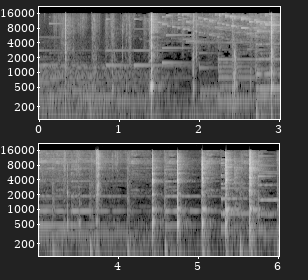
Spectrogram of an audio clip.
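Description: Light background music, over a series of irregular metallic clinks, more frequent in the second half, from a wire potato masher striking the inside of a stainless steel pot while potatoes are being mashed.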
